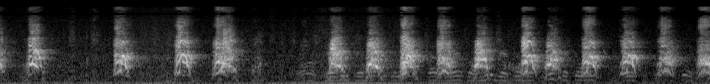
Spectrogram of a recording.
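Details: Deutscher Jagdterrier pair Bagira and Cox von der Fuchskralle start with spaced, forceful barks, then quicken into a tighter string, about fifteen barks in seven seconds.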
